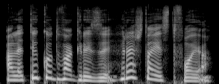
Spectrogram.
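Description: A woman voicing a gentle, caring middle-aged mother who coaxes softly, in a storybook reading. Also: medium pitch, very animated, fairly quick, dry recording, studio quality, close to an everyday voice. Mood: gentle coaxing. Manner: soft, coaxing.

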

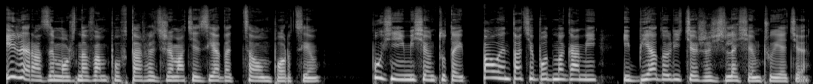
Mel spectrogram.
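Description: A woman's voice: mid-range voice, animated, moderate pace, clean tone, no echo, studio quality, close to an everyday voice. A woman voicing a stern, impatient female hospital nurse who scolds children, in an audiobook reading. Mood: scolding. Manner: scolding, brusque.

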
